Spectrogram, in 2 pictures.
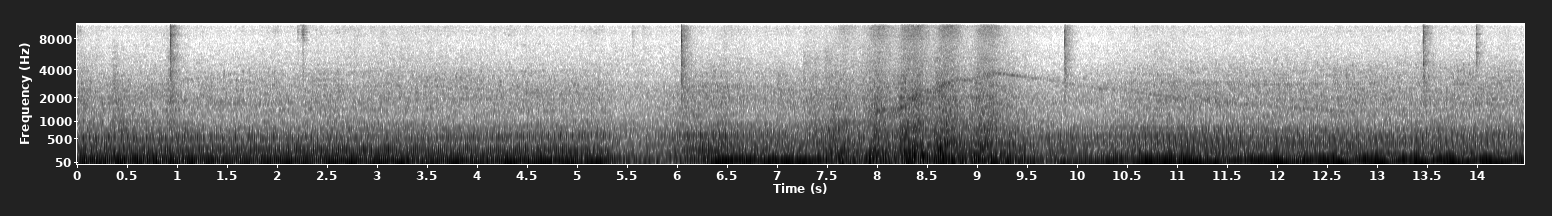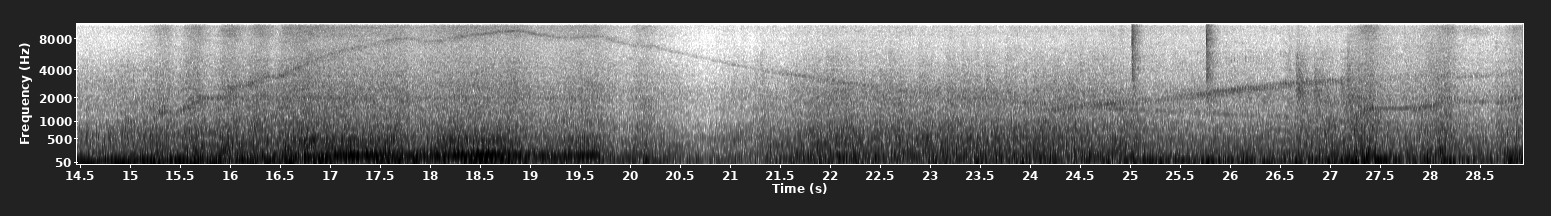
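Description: A river cargo boat's engine running steadily, its pitch shifting a few times, with a higher whine that rises and falls.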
